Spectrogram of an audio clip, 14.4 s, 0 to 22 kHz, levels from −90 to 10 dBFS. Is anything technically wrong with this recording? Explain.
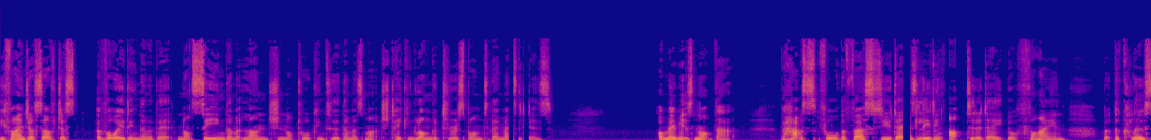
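Yes. Two digital broadcast dropouts occur: the receiver lost valid frames and muted with a 3 ms fade. At 6.35 to 6.61 s, after "to respond to their", about 160 ms is lost in short holes of up to 64 ms. At 11.28 to 11.38 s, between "the first few" and "leading up to the", about 96 ms is silent.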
